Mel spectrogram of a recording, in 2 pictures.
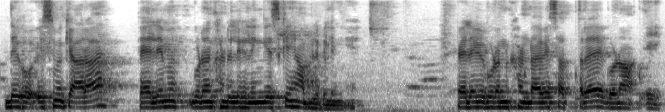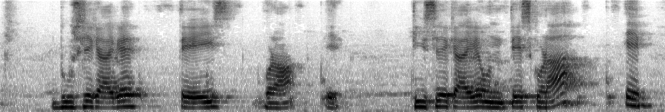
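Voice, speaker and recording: A man's voice: medium pitch, steady tone, moderate pace, darkish tone. Man teaching math in an echoey classroom. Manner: keeps asking the class questions and checking they follow; works sums aloud step by step, repeating numbers. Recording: echoey classroom, faint background noise.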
